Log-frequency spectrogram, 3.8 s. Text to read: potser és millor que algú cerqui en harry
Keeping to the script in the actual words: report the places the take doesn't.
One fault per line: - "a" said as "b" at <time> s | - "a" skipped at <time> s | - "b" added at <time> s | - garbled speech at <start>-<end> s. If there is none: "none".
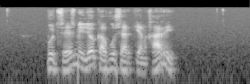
none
